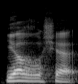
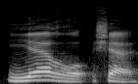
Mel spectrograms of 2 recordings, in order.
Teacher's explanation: Так как гайн твердый звук, она поглощает мягкость звука я и получается я, ягша, что является ошибкой. И поэтому я отдельно, отдельно.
